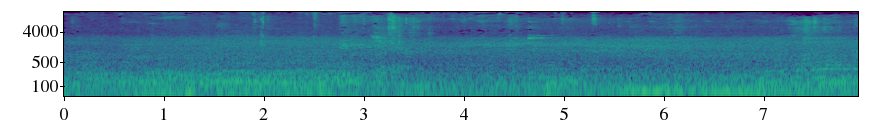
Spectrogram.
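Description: Traffic rumbles past on a nearby street.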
